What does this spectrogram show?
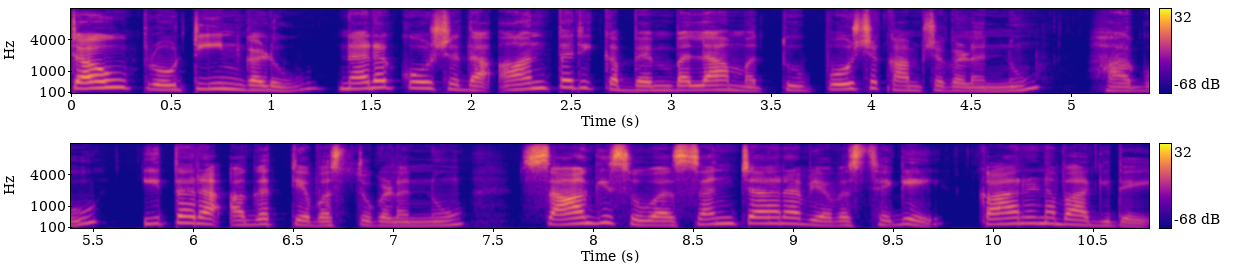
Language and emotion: Kannada, neutral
